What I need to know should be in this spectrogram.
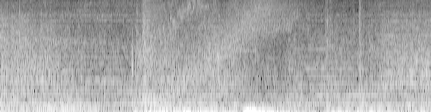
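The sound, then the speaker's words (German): Sword attacks clash in a video game battle: a busy, noisy wash of combat effects with several sharp smashing hits, one louder impact standing out midway, and no voices over it. “Danke, danke, dass du die ganze Zeit mit dem Schwert angreifst. Wichtig, dass er die ganze Zeit mit dem Schwert angreift.”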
